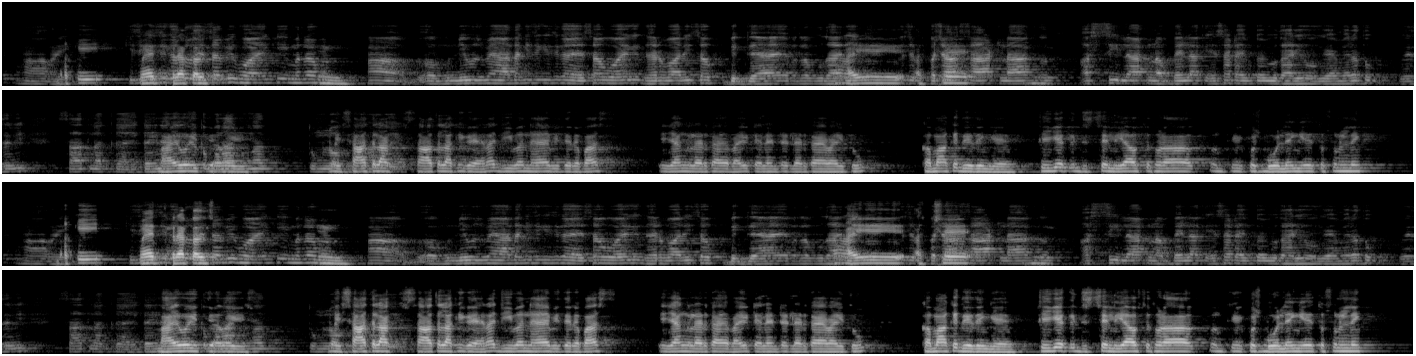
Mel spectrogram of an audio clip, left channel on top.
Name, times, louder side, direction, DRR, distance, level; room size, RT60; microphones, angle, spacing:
voice 1, 0.2-0.7 1.3-3.3 3.7-8.6 9.0-10.5 10.8-16.8 17.2-18.2, left 1 dB, 20° left, 1.4 m, -35 dB
voice 2, 1.4-2.1 3.1-3.4 8.3-9.7 10.3-10.5 15.7-16.6 17.4-20.1 20.7-22.8 23.3-27.7, right 4 dB, 70° right, 0.6 m, -23 dB
25.0 x 20.5 x 5.8 m
head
